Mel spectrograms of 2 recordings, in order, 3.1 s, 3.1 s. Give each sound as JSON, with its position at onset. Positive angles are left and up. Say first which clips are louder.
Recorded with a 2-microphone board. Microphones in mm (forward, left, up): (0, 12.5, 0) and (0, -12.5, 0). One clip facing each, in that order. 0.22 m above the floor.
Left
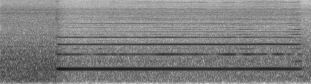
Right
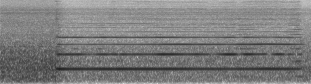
{"t": 0.6, "sound": "a flute", "louder": "left 6 dB", "side_deg": 0, "distance_m": 1.0}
